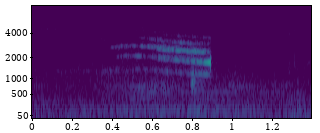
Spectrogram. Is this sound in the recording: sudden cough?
no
